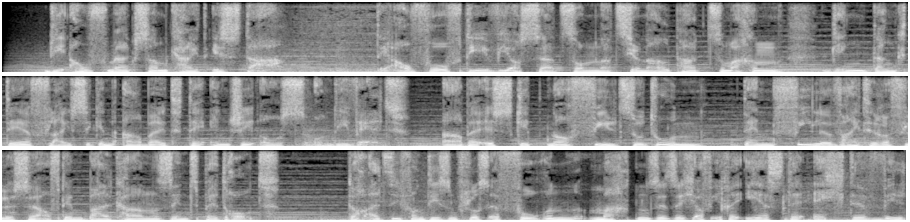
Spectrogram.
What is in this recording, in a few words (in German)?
magazin doku; viosa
